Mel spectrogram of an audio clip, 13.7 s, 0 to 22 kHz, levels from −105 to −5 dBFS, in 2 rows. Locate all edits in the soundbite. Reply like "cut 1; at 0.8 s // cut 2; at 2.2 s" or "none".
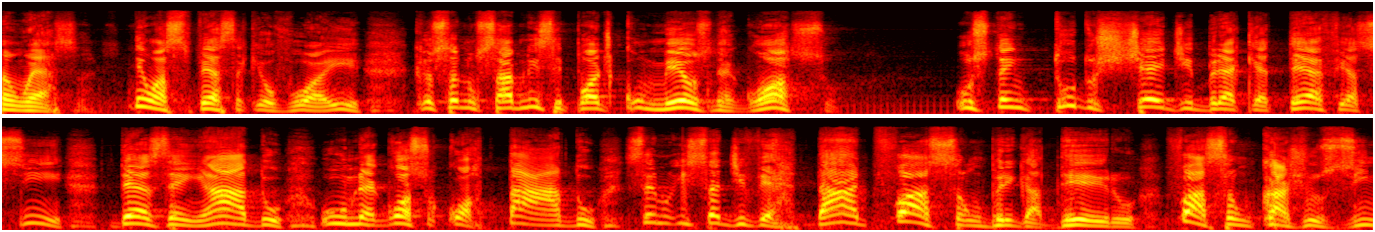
cut 1; at 11.2 s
